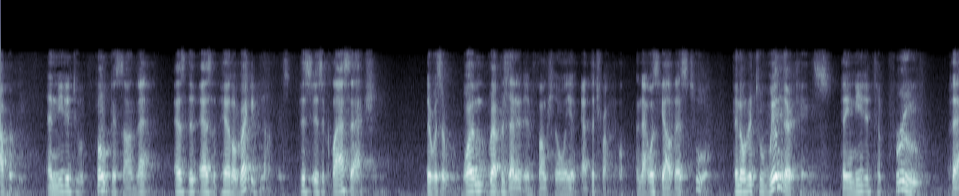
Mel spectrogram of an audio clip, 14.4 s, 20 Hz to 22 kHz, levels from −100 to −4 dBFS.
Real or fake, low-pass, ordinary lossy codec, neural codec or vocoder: fake; 7.2 kHz; Opus, 32 kbps; autoencoder, 48 kHz, 32 numbers a frame, DAC-VAE, trained on Japanese speech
